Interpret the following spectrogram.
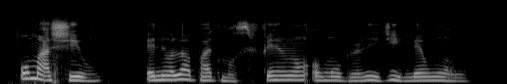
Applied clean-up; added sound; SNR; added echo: neural mask model DeepFilterNet 3.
